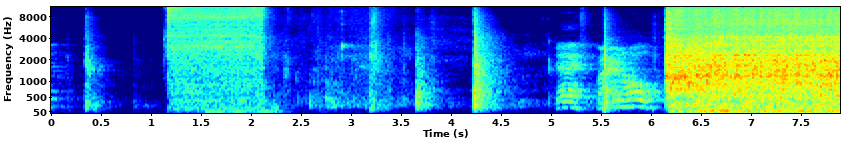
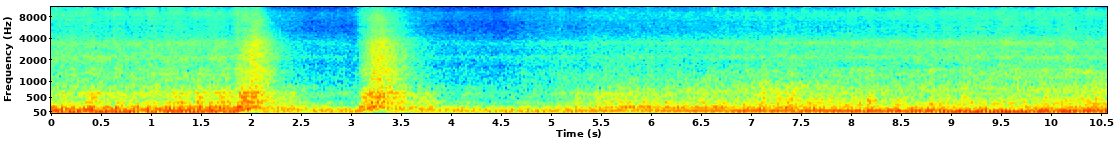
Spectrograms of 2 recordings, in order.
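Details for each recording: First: New stroker LS V8, first start after crank sensor wiring: the starter churns in short bursts, then the engine catches with a loud, ragged roar; a misfire from a dead cylinder, because a pushrod is off its lifter. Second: New stroker LS V8 after the intake-rocker fault at the lifter is fixed and the original block crank sensor is restored: a steady, even idle rumble and two quick clean revs that fall back smoothly, running normally.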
